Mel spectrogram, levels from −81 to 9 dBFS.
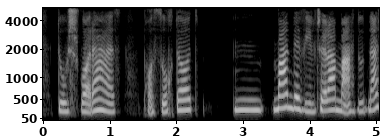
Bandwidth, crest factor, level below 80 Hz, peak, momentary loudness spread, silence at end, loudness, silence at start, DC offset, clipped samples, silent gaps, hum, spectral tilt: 5.4 kHz; 16 dB; -82 dBFS; -4 dBFS; 13 LU; 0 s; -20 LUFS; 0.25 s; under 0.1%; under 0.1%; none; none; -6 dB/octave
